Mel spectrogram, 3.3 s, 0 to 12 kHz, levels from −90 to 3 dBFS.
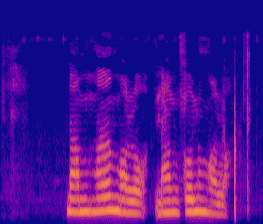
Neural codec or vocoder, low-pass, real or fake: codec, 16 kHz, 2 kbps, FreqCodec, larger model; 7.2 kHz; fake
